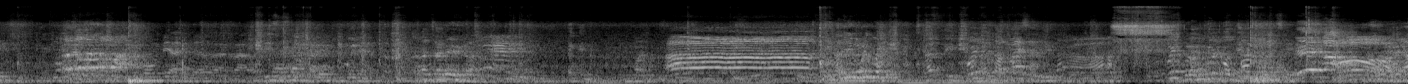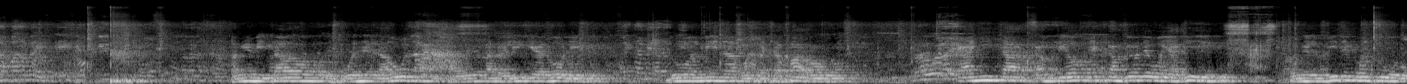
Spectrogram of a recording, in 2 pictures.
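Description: Men call out and talk loudly nearby outdoors.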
